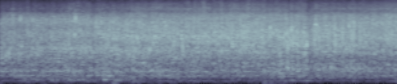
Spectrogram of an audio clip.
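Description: A gold-bearing creek flows steadily, a dense continuous rush of running water that fills the scene at close range with no pauses.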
